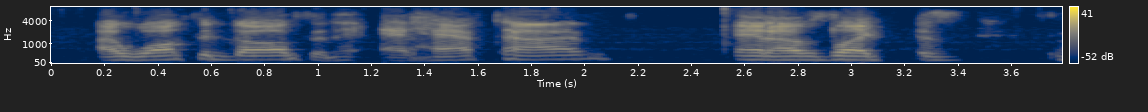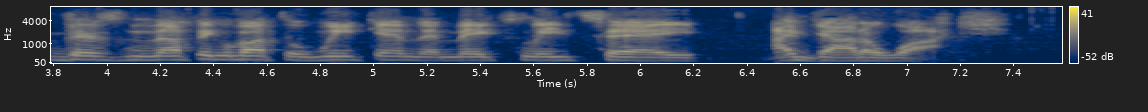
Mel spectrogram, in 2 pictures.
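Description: A man speaks in a normal speaking voice, pitched fairly high, at a moderate pace. His intonation stays fairly even, and the sound is dry and close with no echo. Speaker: sports podcast guest. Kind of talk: casual chat.

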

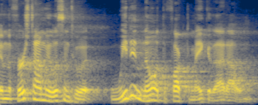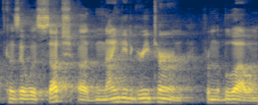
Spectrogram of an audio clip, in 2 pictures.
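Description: The speaker talks at a very fast pace with an American accent, with audible room echo and noticeable background noise. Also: man. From northern Michigan. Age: 30s. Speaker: musician. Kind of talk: casual chat. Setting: public library.

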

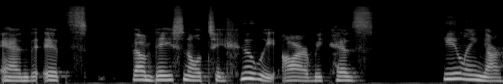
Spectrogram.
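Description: A normal speaking voice moves at a fairly slow pace on a very clean recording with a silent background. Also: woman. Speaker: pastor and inner healing minister. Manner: soothing, gentle.

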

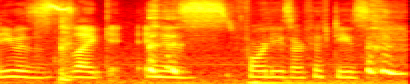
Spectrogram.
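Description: A woman talks with an American accent and lively intonation. There is noticeable background noise behind her. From Brockton, Massachusetts. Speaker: comedian. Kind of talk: casual chat.

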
